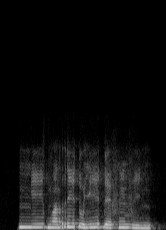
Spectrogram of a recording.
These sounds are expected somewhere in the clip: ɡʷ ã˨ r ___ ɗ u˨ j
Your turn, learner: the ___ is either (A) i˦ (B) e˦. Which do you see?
A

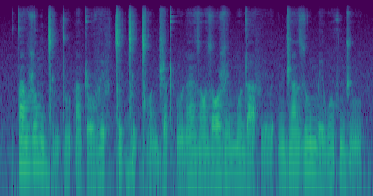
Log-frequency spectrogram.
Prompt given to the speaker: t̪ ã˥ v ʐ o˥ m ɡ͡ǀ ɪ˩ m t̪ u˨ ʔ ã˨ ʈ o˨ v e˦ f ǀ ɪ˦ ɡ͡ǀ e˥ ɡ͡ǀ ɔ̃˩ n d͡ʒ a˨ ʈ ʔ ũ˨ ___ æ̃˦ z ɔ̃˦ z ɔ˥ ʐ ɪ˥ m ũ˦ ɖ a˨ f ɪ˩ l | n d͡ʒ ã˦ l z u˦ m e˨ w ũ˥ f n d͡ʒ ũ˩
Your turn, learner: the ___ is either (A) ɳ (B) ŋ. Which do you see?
A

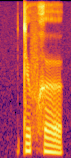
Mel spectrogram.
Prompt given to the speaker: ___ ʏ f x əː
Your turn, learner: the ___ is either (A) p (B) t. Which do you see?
B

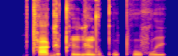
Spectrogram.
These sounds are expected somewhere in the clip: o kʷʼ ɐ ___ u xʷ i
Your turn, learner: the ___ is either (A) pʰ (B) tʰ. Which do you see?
A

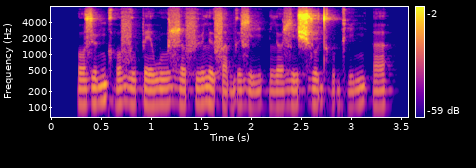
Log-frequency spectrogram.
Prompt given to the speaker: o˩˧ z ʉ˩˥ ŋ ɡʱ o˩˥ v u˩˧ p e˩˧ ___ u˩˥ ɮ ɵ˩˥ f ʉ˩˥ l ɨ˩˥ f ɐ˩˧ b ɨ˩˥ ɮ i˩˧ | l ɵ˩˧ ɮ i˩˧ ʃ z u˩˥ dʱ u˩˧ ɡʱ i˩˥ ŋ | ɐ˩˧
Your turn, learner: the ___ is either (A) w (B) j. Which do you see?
A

